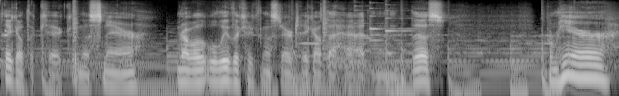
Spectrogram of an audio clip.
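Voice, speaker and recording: Building a track live on stream, a producer talks through his casual walkthrough, correcting himself and sounding a little worn as he slightly loses his voice. He speaks at a moderate pace in a fairly low, animated voice over background music, and the audio is dull.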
